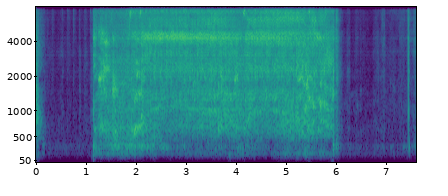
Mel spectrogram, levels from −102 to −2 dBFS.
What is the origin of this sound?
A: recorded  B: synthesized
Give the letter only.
B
